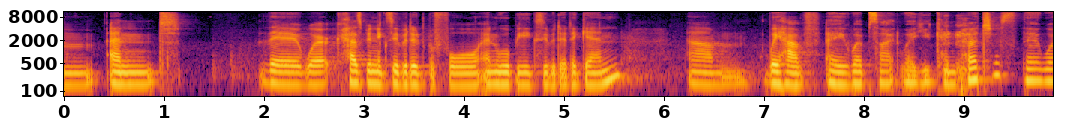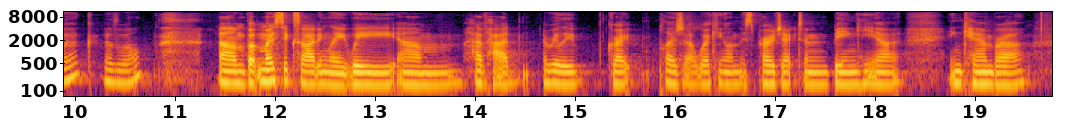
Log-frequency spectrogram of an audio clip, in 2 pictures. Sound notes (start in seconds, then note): none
